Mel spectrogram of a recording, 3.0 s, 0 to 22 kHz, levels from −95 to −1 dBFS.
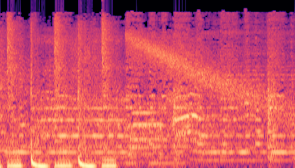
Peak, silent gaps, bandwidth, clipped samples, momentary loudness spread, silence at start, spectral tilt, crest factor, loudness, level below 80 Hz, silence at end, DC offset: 0 dBFS; none; 17.5 kHz; 0.4%; 4 LU; 0 s; -3 dB/octave; 10 dB; -9 LUFS; -14 dBFS; 0 s; under 0.1%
